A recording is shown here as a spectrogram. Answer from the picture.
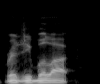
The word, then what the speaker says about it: Reggie Bullock: Reggie Bullock.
